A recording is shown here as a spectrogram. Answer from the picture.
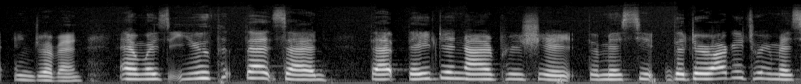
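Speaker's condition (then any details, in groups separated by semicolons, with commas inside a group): Cerebral palsy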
